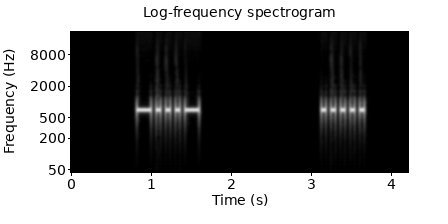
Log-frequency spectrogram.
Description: Morse code, heard as a keyed tone, about 20 wpm, spaced as for 5 wpm, 700 Hz. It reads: <BT>5
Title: 223 Lesson 36d - BT - Two Characters 20wpm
